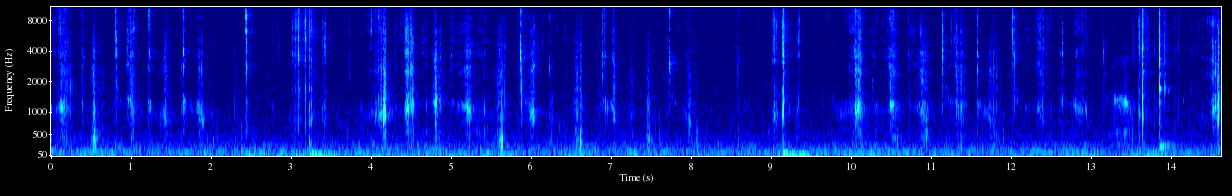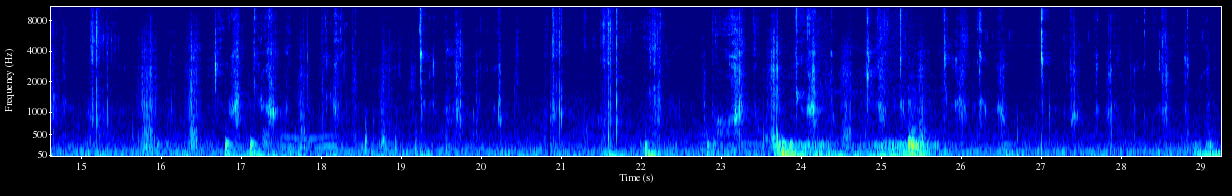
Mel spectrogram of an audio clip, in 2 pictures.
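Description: Thin slab of ice bitten and chewed close to the microphone: a dense, continuous run of sharp crunches and cracking bits. Two louder, deeper crunches come a little before the end.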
